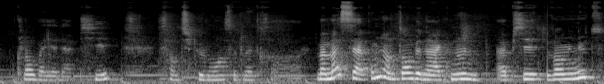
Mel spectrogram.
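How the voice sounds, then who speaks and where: Music plays in the background while the speaker goes at a fairly quick pace. Loudness swings widely, and pitch varies in an ordinary way. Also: woman, fairly high pitch for a woman. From Paris, France. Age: 20s. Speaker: vlogger. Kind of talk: casual vlog talk to camera.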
